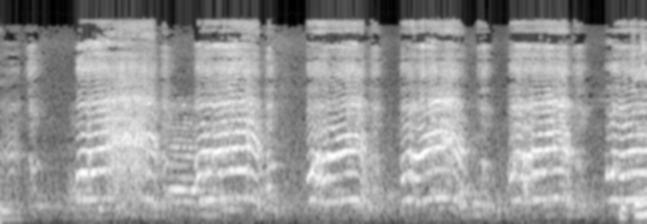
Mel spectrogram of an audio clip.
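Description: Repeated loud, rhythmic wailing cries, about one a second, with brief gasps between; an infant's hunger cry.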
